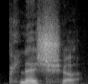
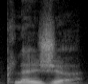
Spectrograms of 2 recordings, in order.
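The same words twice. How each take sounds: First: The middle consonant is a voiceless sh sound. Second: The middle consonant is a voiced zh sound. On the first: The speaker calls it wrong. "We don't have that sh in that word pleasure" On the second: The speaker calls it right. "It's actually the je"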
